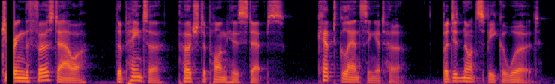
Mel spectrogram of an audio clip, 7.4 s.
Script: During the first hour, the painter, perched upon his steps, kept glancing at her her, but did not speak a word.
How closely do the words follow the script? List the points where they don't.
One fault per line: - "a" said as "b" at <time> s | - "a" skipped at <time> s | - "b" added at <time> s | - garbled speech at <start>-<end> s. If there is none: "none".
- "her" skipped at 5.4 s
